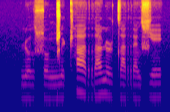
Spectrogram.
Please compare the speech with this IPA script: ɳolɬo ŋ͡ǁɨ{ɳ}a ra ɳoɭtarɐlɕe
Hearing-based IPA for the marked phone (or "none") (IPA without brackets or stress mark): ʈʰ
